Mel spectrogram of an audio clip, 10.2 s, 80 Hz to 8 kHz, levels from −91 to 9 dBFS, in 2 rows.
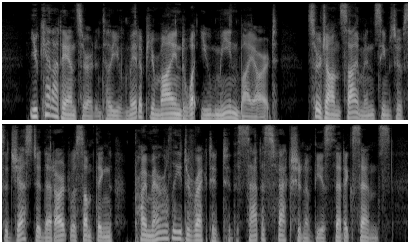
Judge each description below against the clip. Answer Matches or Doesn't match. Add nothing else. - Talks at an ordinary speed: Doesn't match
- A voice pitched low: Matches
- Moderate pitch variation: Matches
